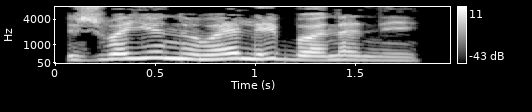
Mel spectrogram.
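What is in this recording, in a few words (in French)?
"Joyeux Noël et Bonne Année", French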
